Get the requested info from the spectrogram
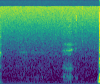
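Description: Near silence: room tone, with a very faint sound about one and a half seconds in.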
